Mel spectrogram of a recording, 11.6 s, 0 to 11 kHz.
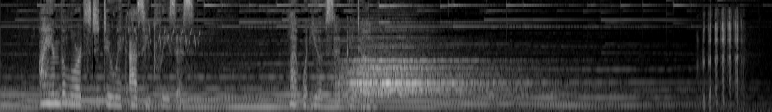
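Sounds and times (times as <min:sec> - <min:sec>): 
speech: 0:00.7 - 0:03.1, 0:04.4 - 0:06.1
goat bleating: 0:10.5 - 0:11.2.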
